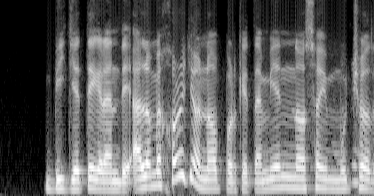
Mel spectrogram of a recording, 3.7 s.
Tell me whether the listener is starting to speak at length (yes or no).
no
